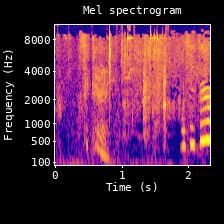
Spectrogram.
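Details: Husky playing with a puppy indoors: a quick falling squeal, then a run of short, high, tonal whines rising in pitch toward the end, with soft thuds of play and a person speaking briefly.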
